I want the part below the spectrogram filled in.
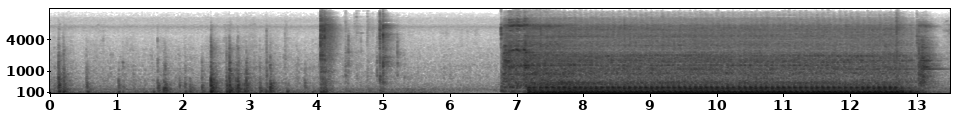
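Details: Honda Rancher ATV (stated as 2000 Rancher 350 and as 2004 Rancher 400) that would not crank with solenoid clicking, after starter replacement: clicks, then it cranks, catches at once and settles to a steady, even idle; normal start after repair.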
